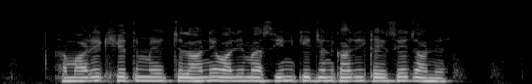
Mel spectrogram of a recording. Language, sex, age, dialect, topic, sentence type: Magahi, male, 18-24, Western, agriculture, question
